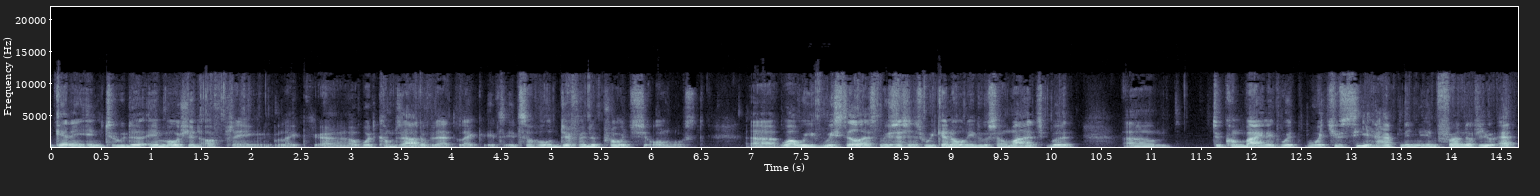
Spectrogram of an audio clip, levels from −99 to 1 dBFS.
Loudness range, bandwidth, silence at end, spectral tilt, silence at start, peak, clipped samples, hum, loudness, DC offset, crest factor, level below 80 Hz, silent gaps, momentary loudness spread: 5 LU; 12.5 kHz; 0 s; -5 dB/octave; 0 s; -6 dBFS; under 0.1%; none; -26 LUFS; under 0.1%; 20 dB; -60 dBFS; none; 12 LU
